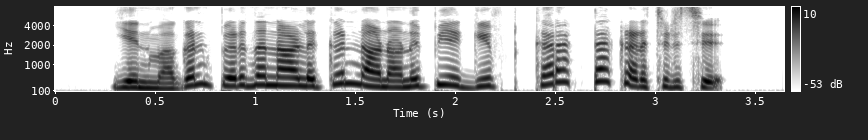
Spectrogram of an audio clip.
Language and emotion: Tamil, happy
